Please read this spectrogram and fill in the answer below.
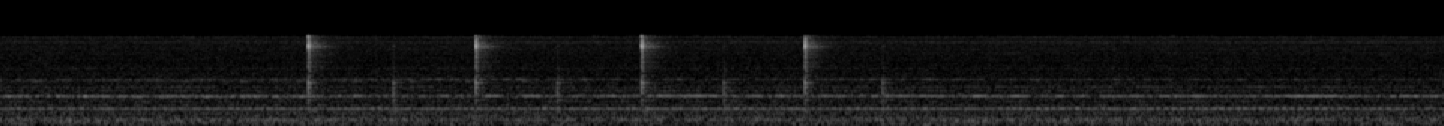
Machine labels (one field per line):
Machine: valve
